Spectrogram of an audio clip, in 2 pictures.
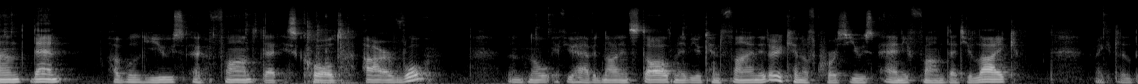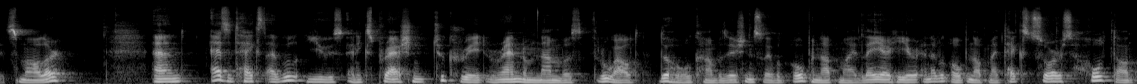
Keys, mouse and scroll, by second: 2.9-3.9 typing, 5.4-12.5 drag, 18.9 click.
